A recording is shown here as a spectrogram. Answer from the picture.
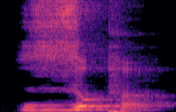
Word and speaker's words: Suppe: One is a Z, using your voice. Z, as in Suppe. Suppe. This is usually used when the S is followed by a vowel.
